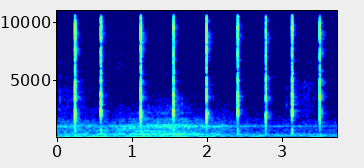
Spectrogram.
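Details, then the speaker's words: Motorcycle ignition on, newly fitted automotive five-pin relay for heated grips: crisp dry clicks about two and a half times a second, relay switching normally. "so now I've got the bike on and this just jammed in you should be able to hear the relay clicking when it goes to"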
